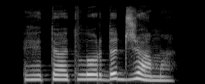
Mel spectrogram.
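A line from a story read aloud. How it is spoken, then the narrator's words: Confused mumble. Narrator (Russian): растерянно пробормотала я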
